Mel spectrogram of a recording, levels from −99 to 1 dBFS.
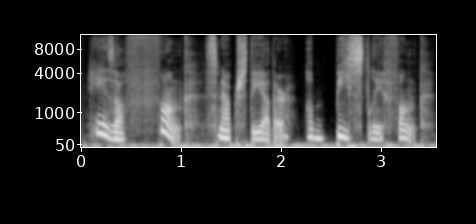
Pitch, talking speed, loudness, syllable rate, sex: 200 Hz, 150 wpm, -18 LUFS, 3.7 syllables/s, female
